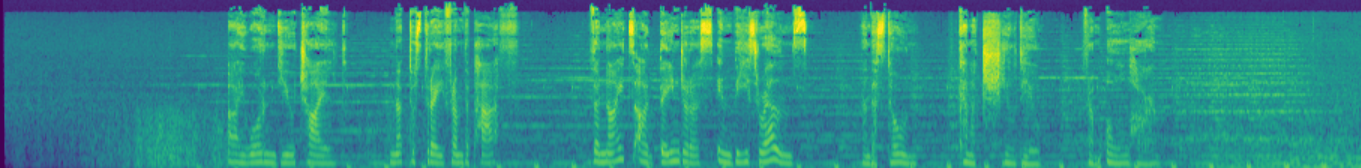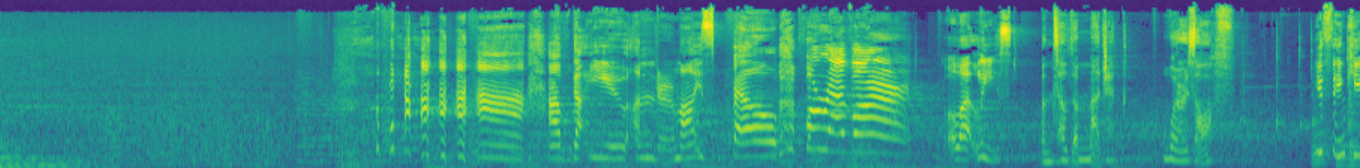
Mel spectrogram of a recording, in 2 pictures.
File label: female arabic multiple accents character compilation; Devine Voices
